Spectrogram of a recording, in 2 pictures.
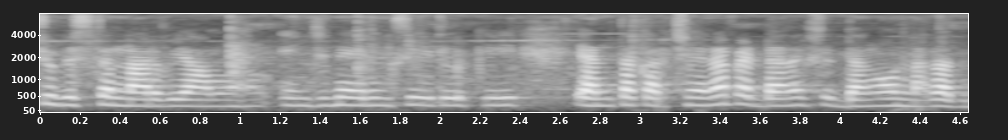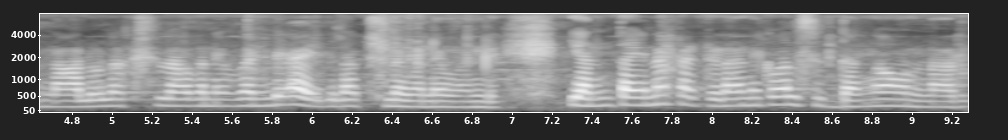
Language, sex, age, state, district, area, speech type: Telugu, female, 30-45, Andhra Pradesh, Eluru, rural, spontaneous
